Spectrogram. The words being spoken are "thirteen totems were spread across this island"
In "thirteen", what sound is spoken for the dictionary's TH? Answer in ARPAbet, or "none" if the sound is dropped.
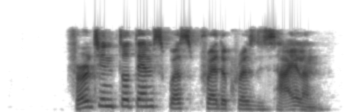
F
